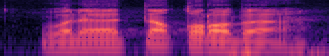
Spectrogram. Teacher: قاف میں قلقلہ ہے اور پر پڑھیں گے، را کو بھی پر پڑھیں گے۔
